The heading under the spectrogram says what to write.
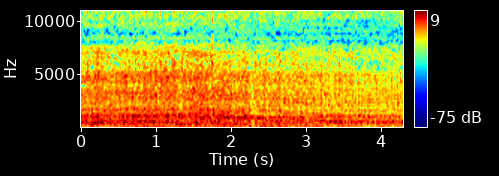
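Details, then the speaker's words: Belt-driven warehouse exhaust fan with old motor, before bearing and motor replacement: constant rough whirring rumble with gritty, uneven texture over the airflow; worn blower bearings. "i think i turned the know if you can hear that power well it's kind of a lot of bearing"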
